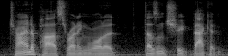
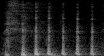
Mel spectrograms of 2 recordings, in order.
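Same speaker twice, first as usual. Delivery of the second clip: high, light staccato giggle; laughing; 7 semitones higher than usual. Real, not acted. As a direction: let out a quick run of giggles. Laughs between stories.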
